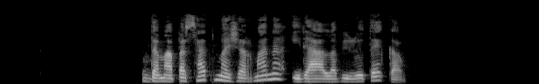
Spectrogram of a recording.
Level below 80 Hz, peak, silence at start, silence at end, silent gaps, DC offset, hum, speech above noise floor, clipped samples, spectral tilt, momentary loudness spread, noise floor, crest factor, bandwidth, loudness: -74 dBFS; -4 dBFS; 1.4 s; 1.35 s; none; under 0.1%; none; 58 dB; under 0.1%; -4 dB/octave; 7 LU; -83 dBFS; 24 dB; 11.5 kHz; -25 LUFS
